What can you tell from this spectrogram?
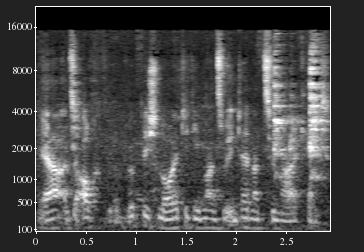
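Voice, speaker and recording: Noticeable background noise and audible room echo accompany a man speaking at a medium pitch. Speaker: photographer. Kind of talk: interview. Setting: restaurant. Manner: hesitant, many fillers.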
